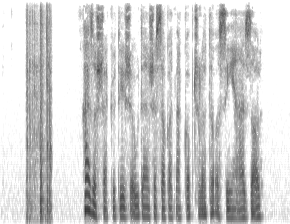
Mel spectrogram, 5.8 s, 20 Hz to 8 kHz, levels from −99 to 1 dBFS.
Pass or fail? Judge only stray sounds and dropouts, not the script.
fail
